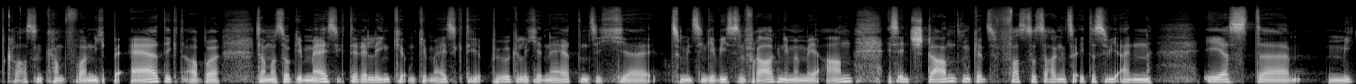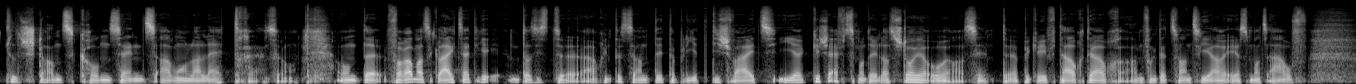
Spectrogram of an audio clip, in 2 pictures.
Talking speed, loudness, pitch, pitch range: 155 wpm, -17 LUFS, 105 Hz, 100-115 Hz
